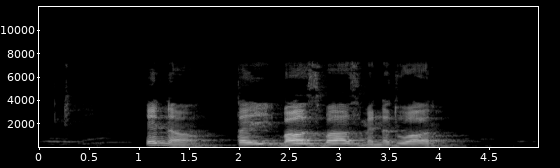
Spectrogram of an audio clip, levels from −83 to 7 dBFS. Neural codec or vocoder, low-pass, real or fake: codec, 16 kHz, 16 kbps, FreqCodec, larger model; 7.2 kHz; fake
